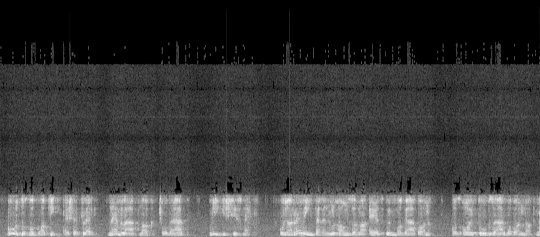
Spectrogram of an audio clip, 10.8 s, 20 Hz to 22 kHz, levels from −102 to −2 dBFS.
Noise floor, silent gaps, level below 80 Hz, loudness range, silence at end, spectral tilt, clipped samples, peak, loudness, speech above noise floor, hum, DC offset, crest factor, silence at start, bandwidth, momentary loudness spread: -40 dBFS; none; -66 dBFS; 2 LU; 0 s; -4.5 dB/octave; under 0.1%; 0 dBFS; -16 LUFS; 22 dB; none; 0.4%; 18 dB; 0 s; 12.5 kHz; 7 LU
